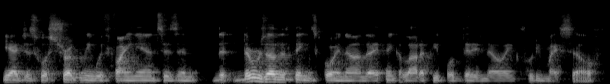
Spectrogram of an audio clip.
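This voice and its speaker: In a casual podcast interview, a thirties-aged man who coaches real estate talks earnestly and uses lots of fillers. He speaks a little fast in a low, level, darkish voice, recorded with roomy echo.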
